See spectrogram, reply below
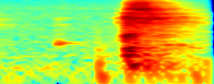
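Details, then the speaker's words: Woman sneezing after inducing it with Chhinkni snuff: a short intake of breath, then one loud, explosive sneeze after a brief held-back pause, finger held under her nose. "Ooh, I have my finger under my nose. Ooh, trying to hold back. Ooh, I'm probably gonna let out like one or two."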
